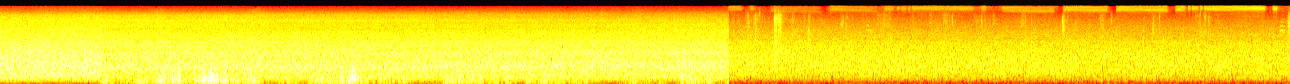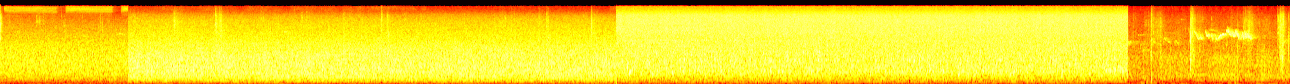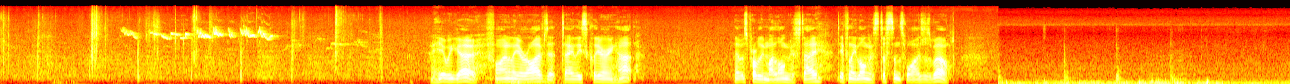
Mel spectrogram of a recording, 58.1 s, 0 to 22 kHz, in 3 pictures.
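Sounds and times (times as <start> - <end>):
stream water rushing: 0.0 - 20.3, 20.9 - 36.3.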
